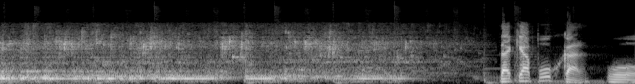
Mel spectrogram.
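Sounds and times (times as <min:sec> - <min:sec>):
toilet flushing: 0:00.0 - 0:05.0
speech: 0:05.0 - 0:06.3.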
